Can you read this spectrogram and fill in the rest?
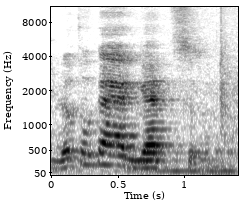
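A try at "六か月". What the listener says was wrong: রকুকা গেৎসু পরে, রকুকা গেৎসু পরে ইকিমাস। এখানে রকুকা গেৎসু হবে না, কি হবে রোক্কা গেৎসু। ওই যে বেতিম রোক্কা মানে রকুকা থেকে কি হচ্ছে রোক্কা হয়ে যাচ্ছে।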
